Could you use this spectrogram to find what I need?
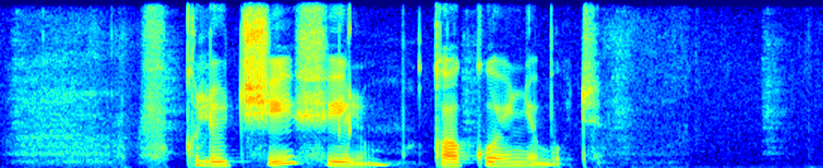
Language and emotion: Russian, sad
